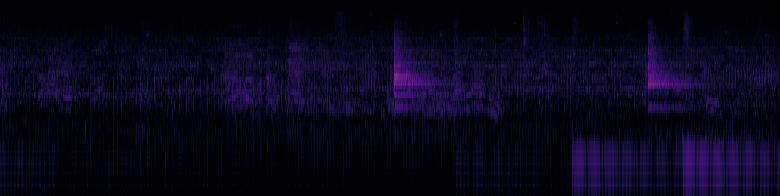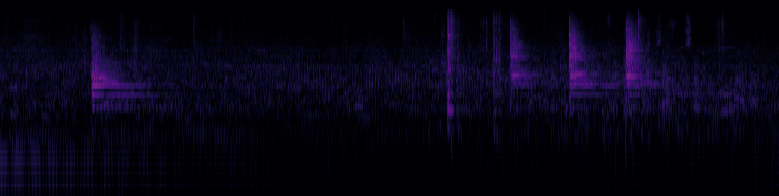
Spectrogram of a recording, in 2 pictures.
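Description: Metal bells struck one at a time, each ring dying away over about a second. Three strikes are a few seconds apart, then four come in quick succession near the end. Faint voices and a low steady hum lie underneath, and the hum stops about halfway through.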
